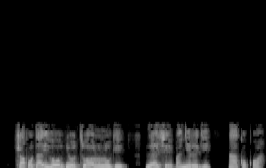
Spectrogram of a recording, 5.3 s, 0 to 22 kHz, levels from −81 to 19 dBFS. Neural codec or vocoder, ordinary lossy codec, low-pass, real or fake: autoencoder, 48 kHz, 128 numbers a frame, DAC-VAE, trained on Japanese speech; MP3, 24 kbps; 7.2 kHz; fake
